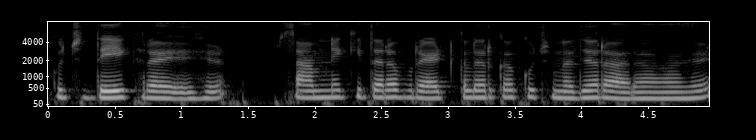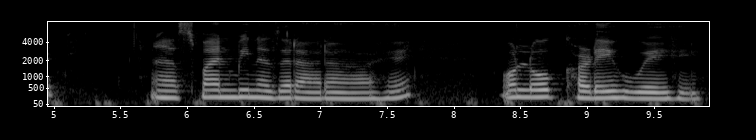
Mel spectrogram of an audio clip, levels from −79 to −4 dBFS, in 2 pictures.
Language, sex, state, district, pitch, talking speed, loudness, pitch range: Hindi, female, Bihar, Gaya, 200 Hz, 165 wpm, -37 LUFS, 185-215 Hz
